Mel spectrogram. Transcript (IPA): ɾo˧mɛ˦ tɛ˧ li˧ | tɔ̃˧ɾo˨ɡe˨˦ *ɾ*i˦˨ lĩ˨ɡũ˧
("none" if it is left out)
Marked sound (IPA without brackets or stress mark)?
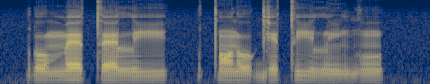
t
